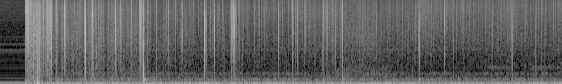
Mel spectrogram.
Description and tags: vinyl intro noise
the intro noise of a vinyl
scratch, unprocessed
